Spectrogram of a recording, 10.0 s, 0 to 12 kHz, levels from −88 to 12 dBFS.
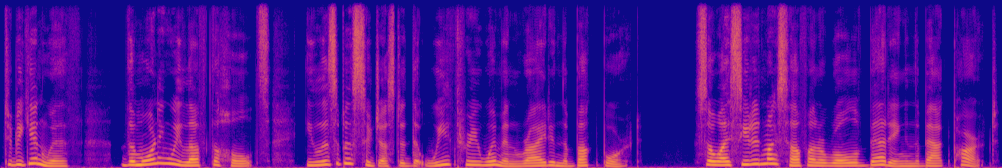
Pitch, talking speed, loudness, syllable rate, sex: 230 Hz, 190 wpm, -17 LUFS, 5.1 syllables/s, female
